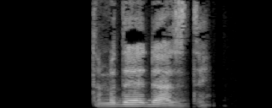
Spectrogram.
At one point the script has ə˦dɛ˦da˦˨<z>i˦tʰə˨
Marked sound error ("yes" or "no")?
no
